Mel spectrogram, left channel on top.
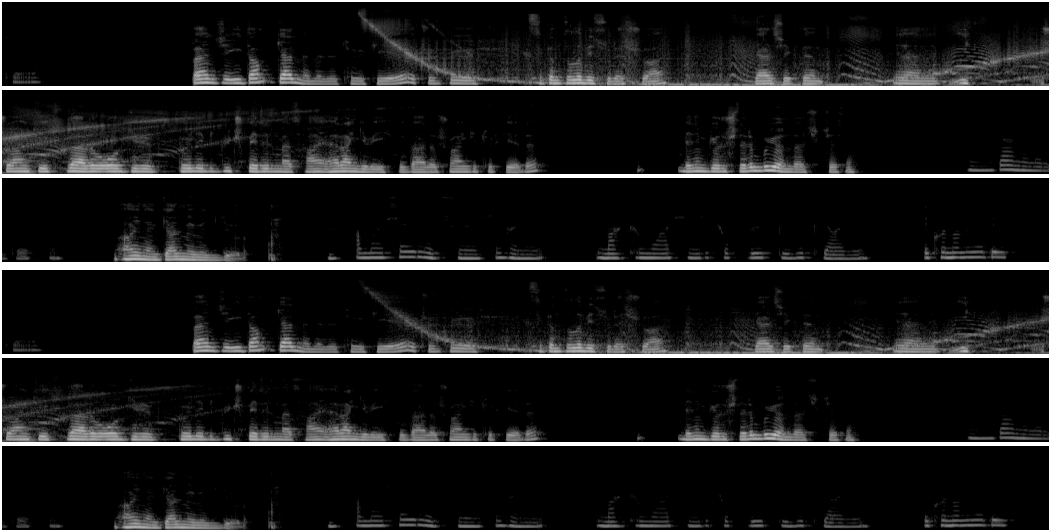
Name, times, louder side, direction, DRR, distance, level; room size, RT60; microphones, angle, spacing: voice 1, 1.9-4.9 5.3-6.7 7.5-8.2 8.9-9.7 10.3-15.2 15.5-15.8 17.2-19.0 22.1-23.7 24.2-24.3, left 2 dB, 20° left, 0.3 m, -29 dB
sound 1, 3.6-13.6 14.2-14.3, left 3 dB, 55° left, 1.0 m, -41 dB
voice 2, 20.1-21.5 24.5-26.4 26.9-29.6 30.2-31.0, left 2 dB, 85° left, 0.8 m, -45 dB
11.0 x 7.2 x 3.5 m
head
